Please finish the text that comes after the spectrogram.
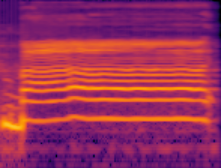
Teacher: अलिफ हो, अलिफ से पिछले हरफ पे ज़बर हो, अलिफ मद्दा कहलाएगा। 1 सेकंड तक वो अलिफ खींच के पढ़ा जाएगा।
